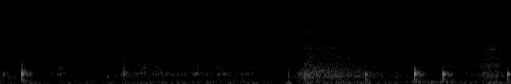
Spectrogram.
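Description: Chalk or marker writing on a board during a maths lesson: faint scattered scratches and taps at an irregular pace, quiet and close, with no talking.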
